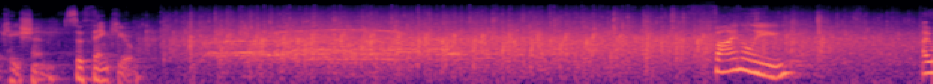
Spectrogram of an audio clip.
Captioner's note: applause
